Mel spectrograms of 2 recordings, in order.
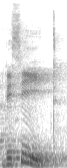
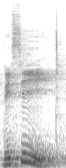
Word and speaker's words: receipt: i p t and generally the students speak it as received but it is not correct the correct pronunciation of this word is receipt here the sound per is silent okay next word m-o-u-s-s-e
